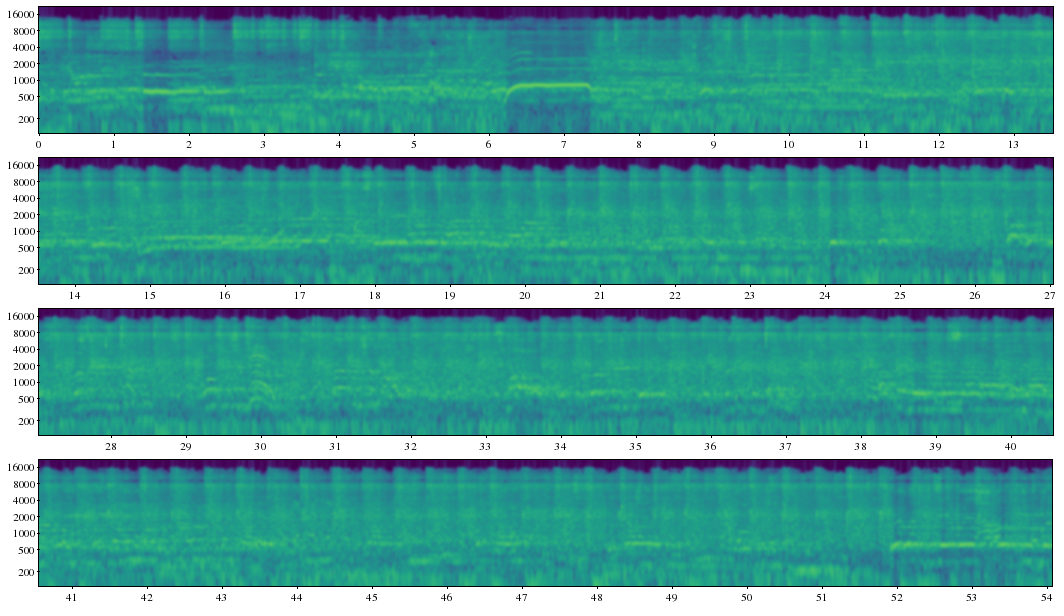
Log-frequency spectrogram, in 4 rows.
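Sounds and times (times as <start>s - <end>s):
a cappella group singing harmony: 0.0s - 25.5s, 38.0s - 51.2s
beatboxed beat: 0.0s - 54.0s.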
